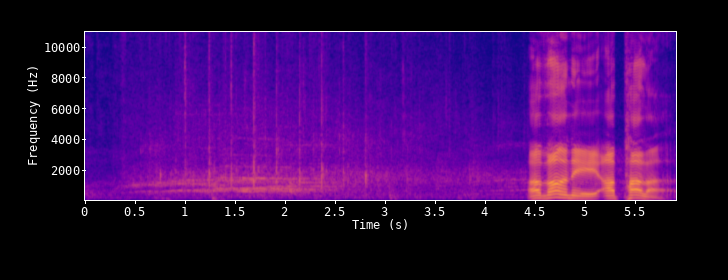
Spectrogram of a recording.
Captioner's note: everyone applauding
